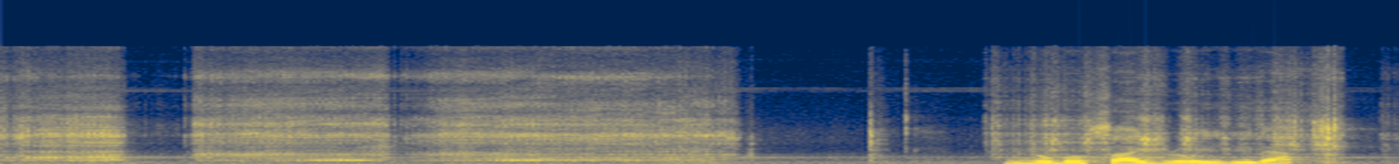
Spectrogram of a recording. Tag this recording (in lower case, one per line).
tools
speech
